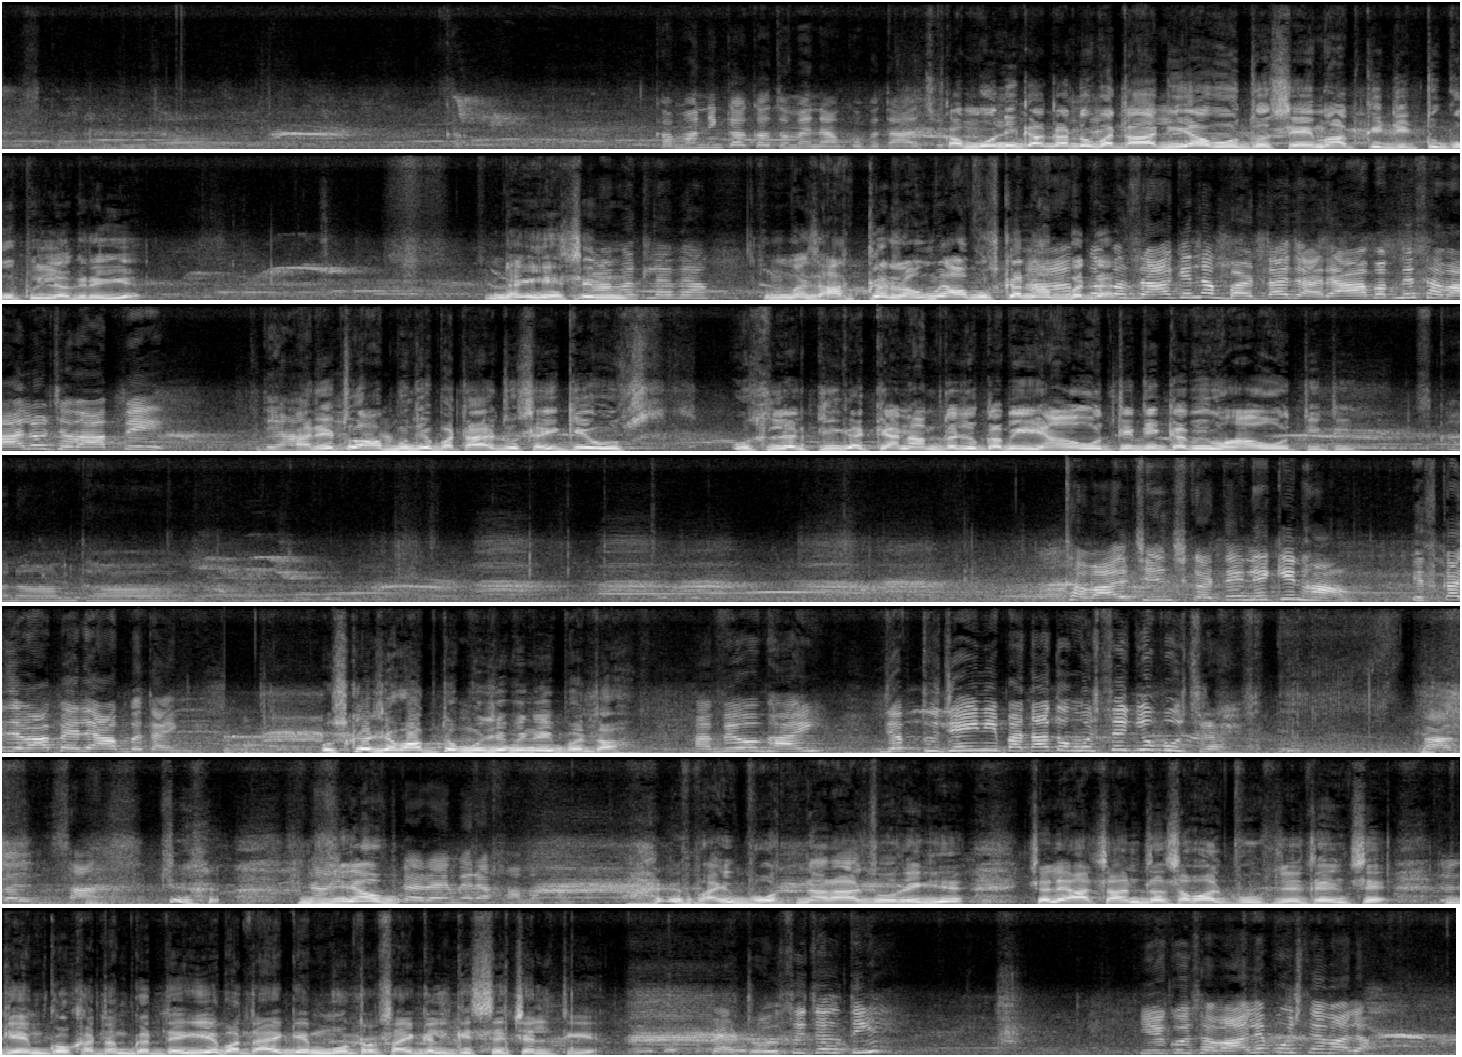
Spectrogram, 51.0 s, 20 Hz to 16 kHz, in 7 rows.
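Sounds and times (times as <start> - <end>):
bird calling: 0.0 - 31.7, 32.7 - 41.5, 45.2 - 51.0.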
